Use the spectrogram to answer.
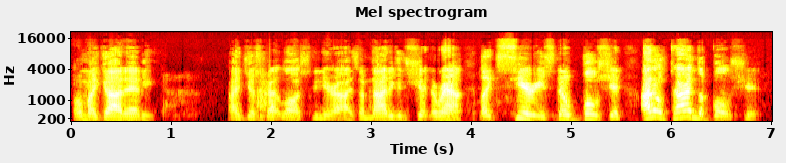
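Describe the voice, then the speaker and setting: A man's voice: fairly high pitch, moderate pace, bright, forceful tone. A man guesting on a casual comedy stream, talking in a playful, joking, mock-vain way.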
